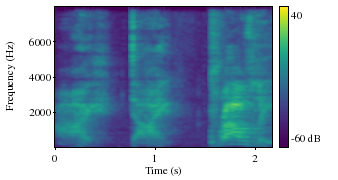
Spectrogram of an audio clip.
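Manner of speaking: loud, rasping hobgoblin creature shout. Narrating a fight, voice the hobgoblin as it shouts. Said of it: "it shouts".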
